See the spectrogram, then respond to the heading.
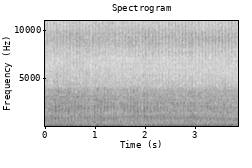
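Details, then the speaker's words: Loaded vehicle driving: loud low engine drone with a rough, repeated knocking undertone, heard only under load and in a certain rpm range, silent at idle; knock worsening, cause unconfirmed. "А вот на ходу когда идёшь то его сильно слыхать"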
